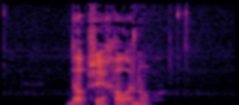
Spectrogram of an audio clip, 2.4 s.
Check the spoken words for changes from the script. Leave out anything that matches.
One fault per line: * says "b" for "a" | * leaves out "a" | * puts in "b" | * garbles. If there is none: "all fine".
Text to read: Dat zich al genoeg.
all fine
